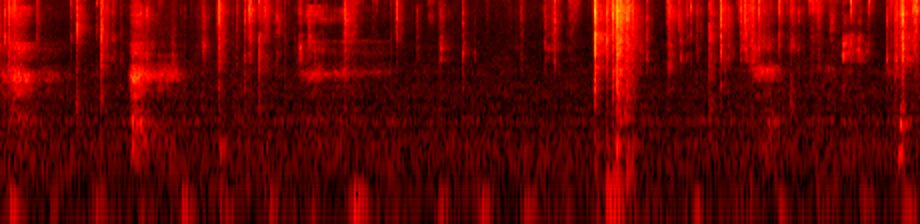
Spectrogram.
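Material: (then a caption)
Soap. A metal blade carves and scrapes a solid pink ball of grated soap held in the hand, and pieces crumble away. Many short, crisp, bright scraping crackles and clicks come in quick bursts at a quiet level, with a louder, rougher scrape around the six-second mark.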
